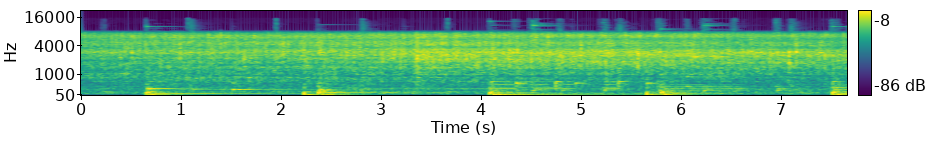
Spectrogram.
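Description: Steady frying hiss from a kadhai as washed poha (flattened rice) is tipped in over onions and peanuts frying in oil.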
